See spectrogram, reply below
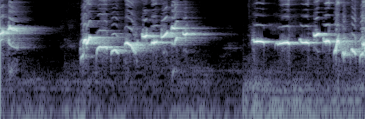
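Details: White-rumped shama singing as a lure to draw replies from other shamas: short phrases of bright, sliding whistles and quick warbled notes, separated by brief silent gaps.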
